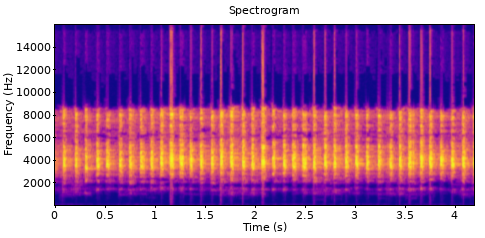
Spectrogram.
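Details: Collared kingfisher in a long, rough laughing call: harsh, buzzy notes repeated rapidly and steadily, about eight per second, running without a break. Faint clicks sit underneath.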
